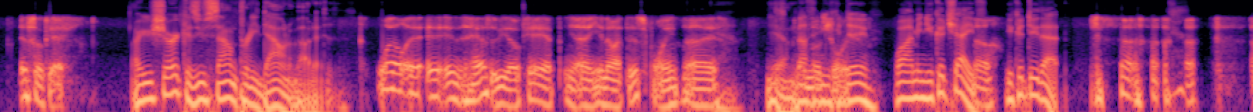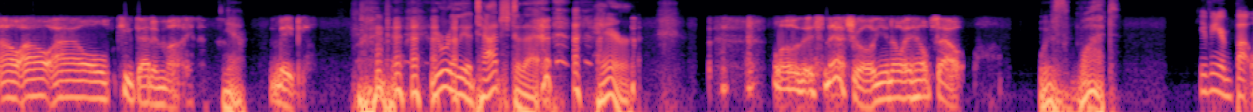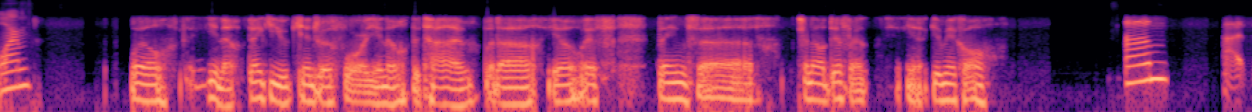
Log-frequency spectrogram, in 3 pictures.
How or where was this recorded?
phone line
